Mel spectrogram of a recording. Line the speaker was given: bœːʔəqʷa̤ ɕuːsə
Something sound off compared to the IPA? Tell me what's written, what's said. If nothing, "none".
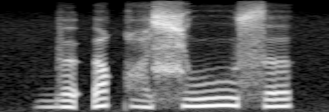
œː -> œ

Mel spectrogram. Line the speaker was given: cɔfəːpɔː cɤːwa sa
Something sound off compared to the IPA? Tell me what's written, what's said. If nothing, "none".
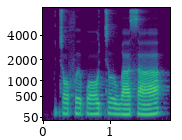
none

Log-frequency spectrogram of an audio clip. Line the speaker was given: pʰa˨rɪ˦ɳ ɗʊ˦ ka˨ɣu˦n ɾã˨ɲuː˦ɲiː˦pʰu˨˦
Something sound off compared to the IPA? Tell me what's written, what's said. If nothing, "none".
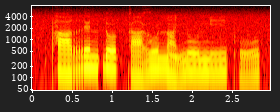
ɳ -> n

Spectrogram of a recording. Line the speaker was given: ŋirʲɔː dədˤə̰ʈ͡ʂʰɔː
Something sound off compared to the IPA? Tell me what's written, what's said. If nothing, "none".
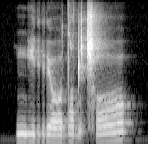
none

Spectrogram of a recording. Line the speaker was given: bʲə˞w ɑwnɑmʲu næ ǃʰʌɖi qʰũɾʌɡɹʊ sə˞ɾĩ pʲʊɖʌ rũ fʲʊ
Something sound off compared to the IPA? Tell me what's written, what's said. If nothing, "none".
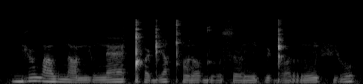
none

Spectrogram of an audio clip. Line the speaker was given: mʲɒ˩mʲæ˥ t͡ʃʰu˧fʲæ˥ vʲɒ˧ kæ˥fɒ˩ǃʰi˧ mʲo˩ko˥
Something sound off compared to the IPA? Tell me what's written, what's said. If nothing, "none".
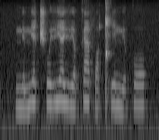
fʲ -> vʲ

